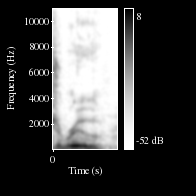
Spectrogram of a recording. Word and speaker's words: Giroux: Claude Giroux. Drew. Yeah. Drew. Like Andrew, pretty much.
